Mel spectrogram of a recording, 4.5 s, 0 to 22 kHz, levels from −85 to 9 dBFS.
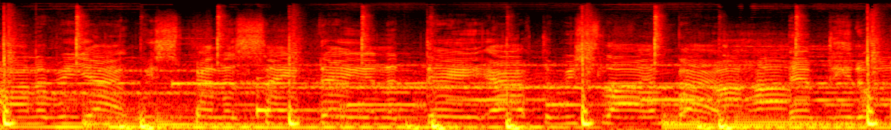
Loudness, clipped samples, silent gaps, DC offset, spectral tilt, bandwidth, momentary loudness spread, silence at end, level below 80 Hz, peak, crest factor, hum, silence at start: -13 LUFS; under 0.1%; none; under 0.1%; -5.5 dB/octave; 19.5 kHz; 4 LU; 0 s; -22 dBFS; 0 dBFS; 12 dB; none; 0 s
